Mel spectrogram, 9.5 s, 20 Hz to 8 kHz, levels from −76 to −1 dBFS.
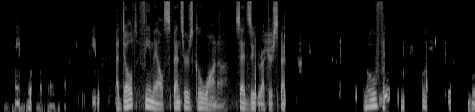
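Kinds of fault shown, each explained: Speech suppressed in double talk: the speech dips by about 40 dB during overlapping talk, around 0.05–2.31 s, 5.12–6.54 s and 7.25 s to the end, likely echo-canceller ducking.
Other side's voice leaking through: a second voice is heard, faintly at about 20 dB down near 0.4 s, then only about 5 dB below the speech at 4.95–5.72 s and 6.75–8.56 s, likely uncancelled loudspeaker echo.
Background gated by the echo canceller: the room sound drops by about 40 dB for roughly 150 ms, 6.84–6.97 s, as the canceller clamps the microphone during loudspeaker playback.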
